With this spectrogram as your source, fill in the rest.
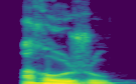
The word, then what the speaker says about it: Araújo: c'est un certain Thomas arojo voilà on va dire c'est ça pour la prononciation en portugais c'est plutôt euh oui c'est vrai c'est plutôt le J ou j'ai envie d'être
